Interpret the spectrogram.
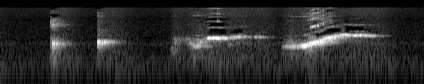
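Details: African grey parrot, said to talk and swear, giving two short clipped notes followed by two longer warbling, whistle-like phrases that slide upward in pitch, with nothing else audible.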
